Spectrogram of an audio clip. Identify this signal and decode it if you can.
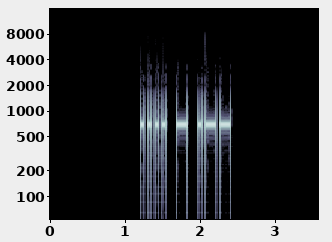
Morse code, heard as a keyed tone, about 25 wpm, 700 Hz. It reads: HTW
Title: Three Challenging Letter-Number Combinations 25wpm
